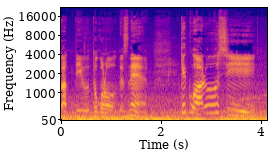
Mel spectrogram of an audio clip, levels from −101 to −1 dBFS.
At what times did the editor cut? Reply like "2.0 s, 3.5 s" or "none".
2.4 s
